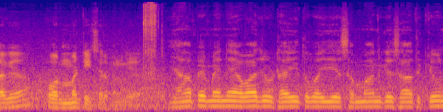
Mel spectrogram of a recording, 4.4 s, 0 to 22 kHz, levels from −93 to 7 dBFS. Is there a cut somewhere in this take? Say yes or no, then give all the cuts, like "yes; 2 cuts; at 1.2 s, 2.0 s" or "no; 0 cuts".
yes; 1 cut; at 1.6 s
